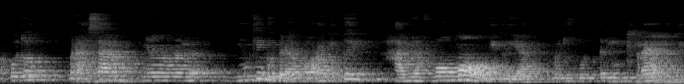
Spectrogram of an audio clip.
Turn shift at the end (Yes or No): No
